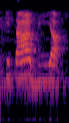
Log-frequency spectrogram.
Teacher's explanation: किताबिया का या ज़बर जो है वो वाज़े हो जाएगा इस हा की वजह से, और ये होगी साकिन हालत में ही होगी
